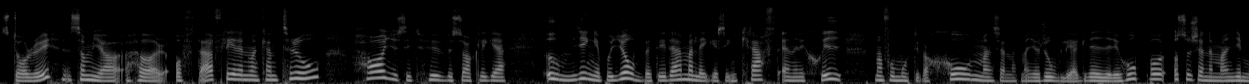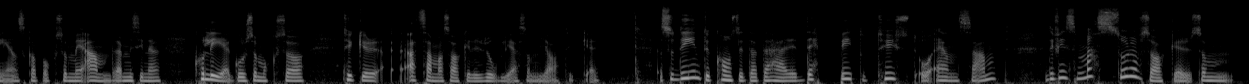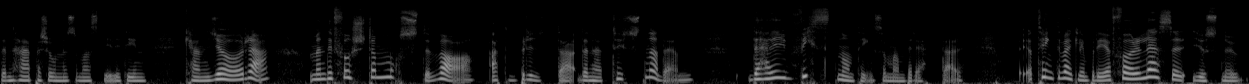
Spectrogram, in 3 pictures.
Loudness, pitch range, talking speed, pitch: -36 LUFS, 170-240 Hz, 185 wpm, 185 Hz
